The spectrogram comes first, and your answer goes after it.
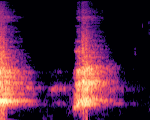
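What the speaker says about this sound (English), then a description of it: "I told you they were going to bark" Two loud barks from a dog at close range, a short pause between them, with nothing else around.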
